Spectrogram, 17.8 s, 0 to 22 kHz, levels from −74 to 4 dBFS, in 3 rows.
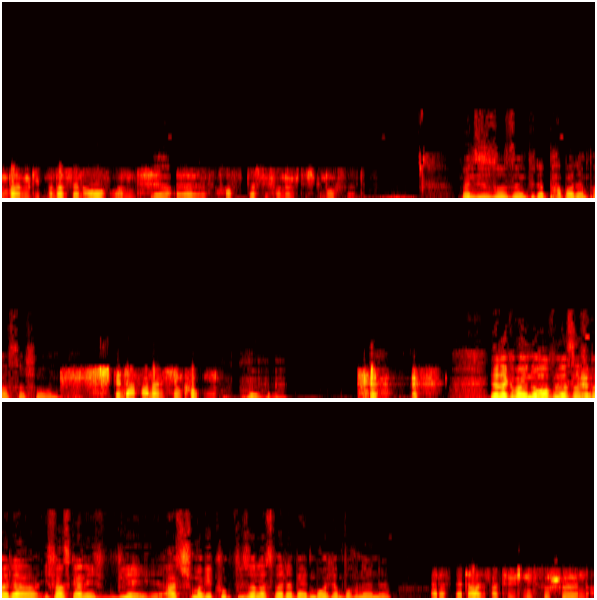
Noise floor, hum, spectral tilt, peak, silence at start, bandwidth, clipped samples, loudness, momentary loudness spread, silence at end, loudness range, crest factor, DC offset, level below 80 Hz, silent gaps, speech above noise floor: -57 dBFS; none; -5.5 dB/octave; -2 dBFS; 0 s; 10.5 kHz; under 0.1%; -26 LUFS; 17 LU; 0 s; 12 LU; 24 dB; under 0.1%; -54 dBFS; none; 31 dB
